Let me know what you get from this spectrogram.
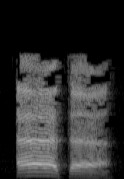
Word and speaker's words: آتى: لاحظوا أتى همزة قطع، نقول أتى، الهمزة التي على السطر وبعدها ألف تنطق كما تلاحظون آتى، مد بدل، وهو من أنواع المد الطبيعي، وقد شرحناه فيما سبق في حلقة ماضية فيما يتعلق في المدود، يرجع إليها جزاكم الله خيرا.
